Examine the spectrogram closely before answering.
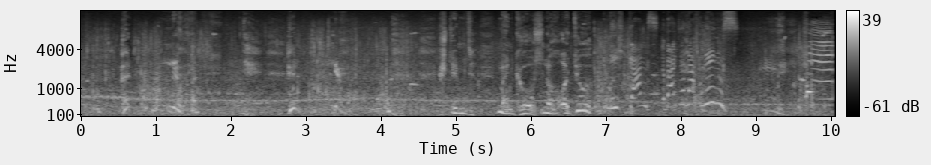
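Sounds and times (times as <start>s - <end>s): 
oars rowing a boat through water: 0.0s - 10.0s
speech: 5.0s - 8.8s.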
